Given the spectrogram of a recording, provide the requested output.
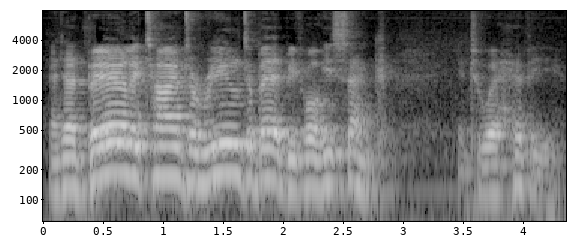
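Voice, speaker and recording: A man delivers measured, formal storybook narration. His voice sits slightly high, and it sounds a little distant from the microphone with an echoing room around it. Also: lively intonation. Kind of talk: scripted dramatic storybook narration. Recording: roomy echo, distant microphone.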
